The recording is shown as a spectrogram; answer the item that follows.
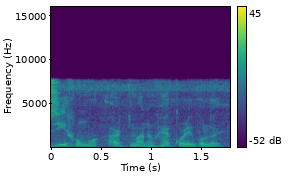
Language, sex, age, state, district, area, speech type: Assamese, male, 18-30, Assam, Nagaon, rural, spontaneous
